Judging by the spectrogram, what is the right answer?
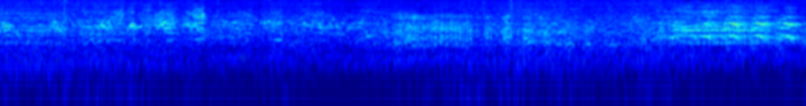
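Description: Thick-billed murres calling from their cliff colony, harsh repeated calls that grow denser and louder near the end as the adults defend their nests.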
